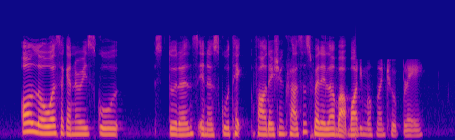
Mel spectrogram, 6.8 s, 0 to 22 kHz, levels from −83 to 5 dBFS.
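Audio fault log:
5.33 s to end: input switched to a poorer device. With no gap, the sound turns dull with nothing above 3.8 kHz, about 5 dB quieter, and faint new noise, likely from a narrower-band microphone.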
